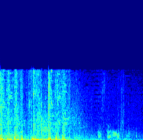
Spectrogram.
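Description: Gunfire rattles in a rapid, loud burst.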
